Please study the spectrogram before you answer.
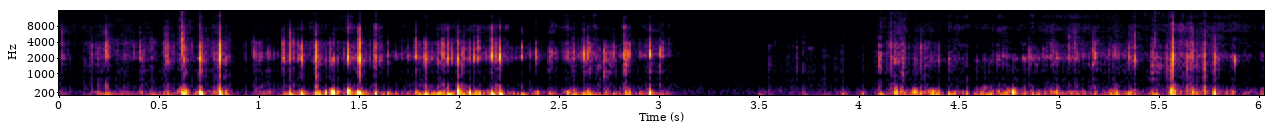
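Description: Long nails scratch across a flexible, iridescent holographic vinyl sheet covered in raised scale-like bumps. The result is a dense, crackly, crinkling scratch with rapid bright ticks over a low rumble. It briefly drops to near silence around the middle before the scratching resumes.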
